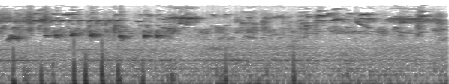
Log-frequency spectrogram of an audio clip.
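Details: A pet nightjar kept indoors gives thin, high chirps and squeaks in irregular bursts, about two or three a second, over sharp tapping clicks and a steady low hum. Its owner says it calls like this all day.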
